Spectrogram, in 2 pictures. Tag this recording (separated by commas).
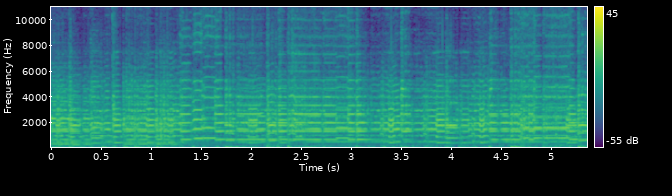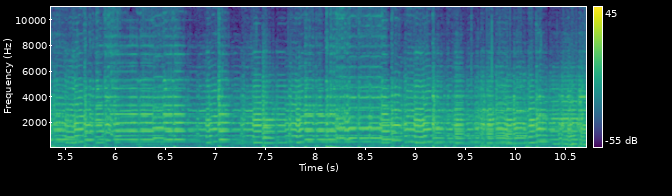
Musical instrument, Violin, Music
